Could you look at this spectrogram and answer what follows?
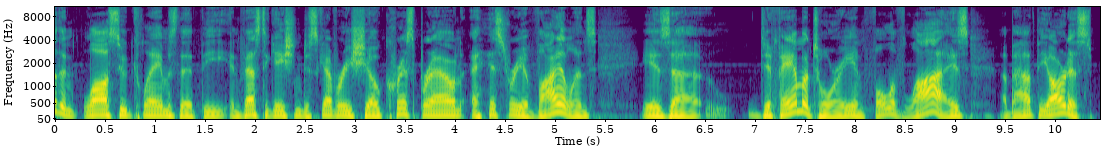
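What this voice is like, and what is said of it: Congested, nasal voice. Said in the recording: “Sound a little congested. You sound a little nasally.”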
